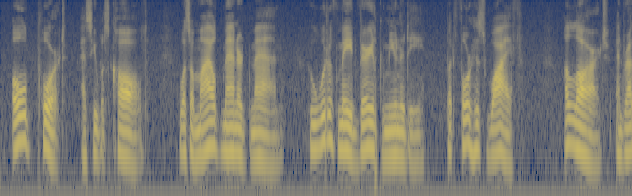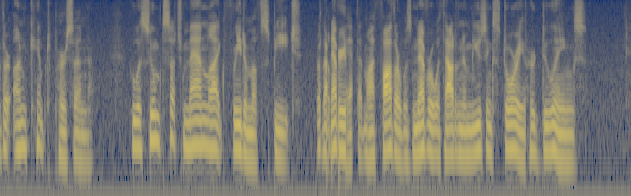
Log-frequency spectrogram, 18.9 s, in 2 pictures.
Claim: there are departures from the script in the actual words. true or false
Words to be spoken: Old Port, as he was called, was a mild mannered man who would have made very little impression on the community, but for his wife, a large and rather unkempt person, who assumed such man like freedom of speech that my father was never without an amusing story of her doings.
true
